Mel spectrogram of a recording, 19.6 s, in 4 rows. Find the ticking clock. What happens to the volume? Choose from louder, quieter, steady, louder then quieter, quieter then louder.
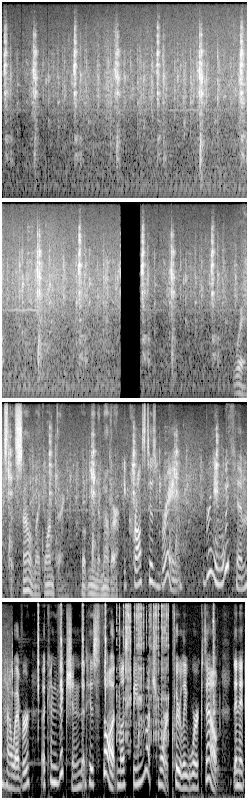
quieter.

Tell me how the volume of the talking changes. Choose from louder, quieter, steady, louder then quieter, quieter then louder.
steady.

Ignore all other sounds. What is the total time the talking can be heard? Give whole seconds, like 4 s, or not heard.
10 s.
